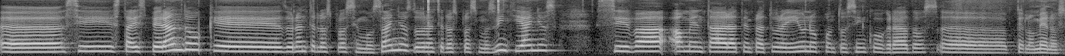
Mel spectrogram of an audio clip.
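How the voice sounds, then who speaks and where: A woman with a high voice and a non-native accent talks at a fairly slow pace, hardly pausing at all. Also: ordinary pitch variation. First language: Portuguese (speaking Spanish). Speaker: researcher. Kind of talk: conference talk. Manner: halting, many fillers.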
